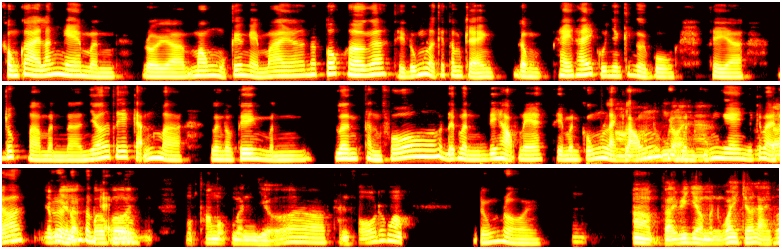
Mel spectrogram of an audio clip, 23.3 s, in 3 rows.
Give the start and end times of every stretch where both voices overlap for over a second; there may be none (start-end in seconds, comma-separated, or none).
13.9-16.9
